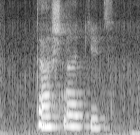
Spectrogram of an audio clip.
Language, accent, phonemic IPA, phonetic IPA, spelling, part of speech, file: Armenian, Eastern Armenian, /dɑʃnɑˈkit͡sʰ/, [dɑʃnɑkít͡sʰ], դաշնակից, noun / adjective, Hy-դաշնակից.ogg
- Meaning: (noun) ally; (adjective) allied, confederate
